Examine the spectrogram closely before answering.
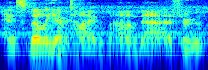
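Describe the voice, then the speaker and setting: A man in his thirties with an Australian accent, a language teacher chatting casually to camera with many fillers and pauses, seated in a small room. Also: deep voice, background noise. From Vanuatu. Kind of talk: casual video talk to camera.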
